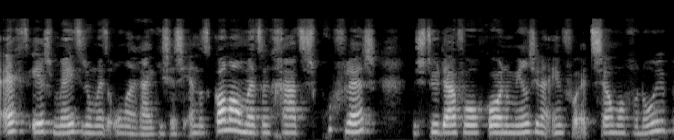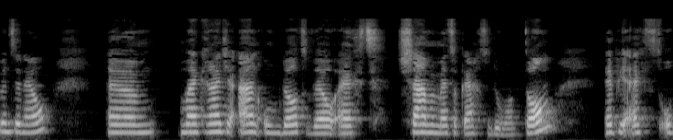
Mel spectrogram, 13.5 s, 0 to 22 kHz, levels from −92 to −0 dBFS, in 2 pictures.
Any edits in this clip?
yes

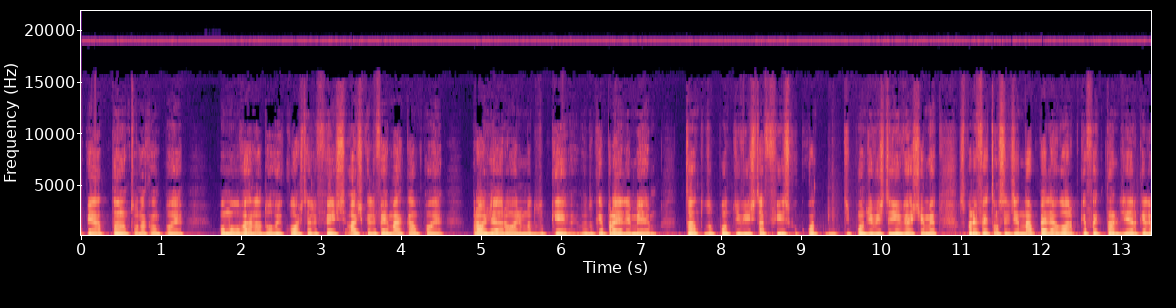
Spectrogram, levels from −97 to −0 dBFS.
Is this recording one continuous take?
yes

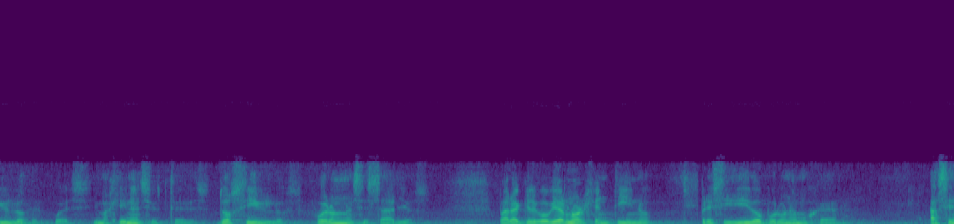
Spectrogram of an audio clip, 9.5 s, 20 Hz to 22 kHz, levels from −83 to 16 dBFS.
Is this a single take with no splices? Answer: no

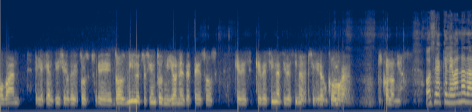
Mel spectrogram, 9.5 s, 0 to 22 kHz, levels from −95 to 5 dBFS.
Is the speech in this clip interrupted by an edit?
no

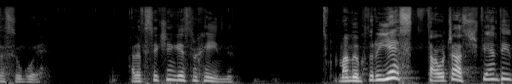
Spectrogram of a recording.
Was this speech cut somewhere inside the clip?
yes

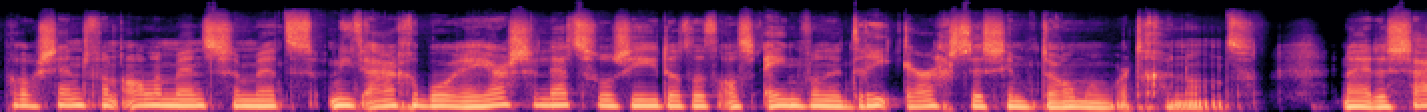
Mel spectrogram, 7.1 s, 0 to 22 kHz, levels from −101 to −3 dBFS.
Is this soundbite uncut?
yes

